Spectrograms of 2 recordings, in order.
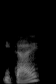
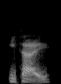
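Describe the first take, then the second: First: "Itai" asked with the pitch rising at the end; "Itai" as a soft question, voice going up; rising question tune. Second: "Itai" said as a statement with a falling end; "Itai" stated flat, dropping at the end; statement tune. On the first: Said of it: "in a rising intonation". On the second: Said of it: "telling her". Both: Shown as a demonstration.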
